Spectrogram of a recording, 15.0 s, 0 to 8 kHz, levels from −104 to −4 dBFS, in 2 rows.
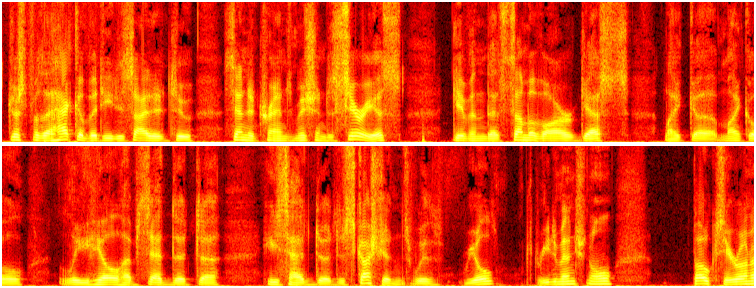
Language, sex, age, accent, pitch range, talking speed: English, male, 60-79, American, 110-140 Hz, 155 wpm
